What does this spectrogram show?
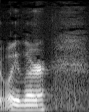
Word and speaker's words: Euler: whose name was Leonard Euler I'm at his name is spelt this way it doesn't really look like earlier but that's how you say it he lived in a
